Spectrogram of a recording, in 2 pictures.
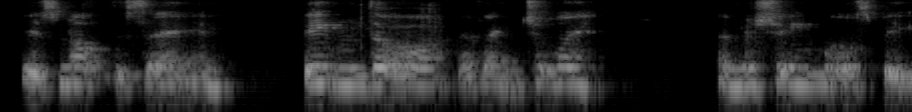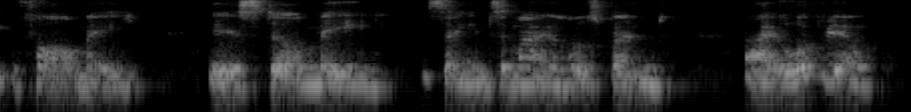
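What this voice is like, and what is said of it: Yorkshire accent. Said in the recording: “I can hear your Yorkshire accent loud and clear”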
